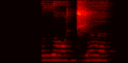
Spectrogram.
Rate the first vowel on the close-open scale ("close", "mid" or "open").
mid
